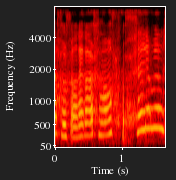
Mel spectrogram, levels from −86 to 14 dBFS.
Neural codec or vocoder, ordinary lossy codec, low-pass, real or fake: autoencoder, 22.05 kHz, a latent of 192 numbers a frame, VITS, trained on one speaker; none; 7.2 kHz; fake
